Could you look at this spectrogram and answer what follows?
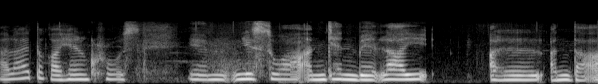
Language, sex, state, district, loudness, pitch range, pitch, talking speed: Mizo, female, Mizoram, Aizawl, -14 LUFS, 210-235 Hz, 225 Hz, 140 wpm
